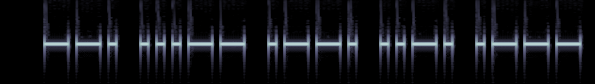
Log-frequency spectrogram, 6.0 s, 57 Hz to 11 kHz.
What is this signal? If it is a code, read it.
Morse code, heard as a keyed tone, about 15 wpm, 700 Hz. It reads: G3PFJ
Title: DXCC-100 Call Signs - 5 Characters - Repeated 2x - 15wpm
